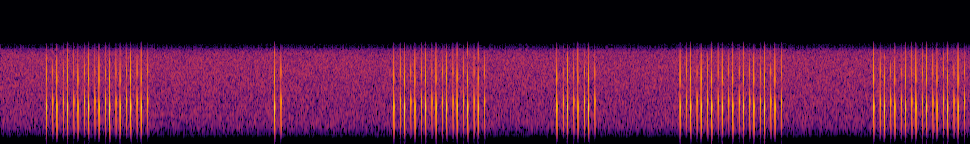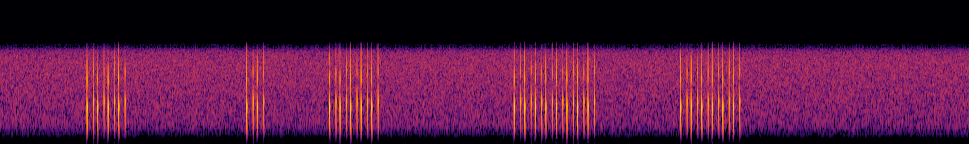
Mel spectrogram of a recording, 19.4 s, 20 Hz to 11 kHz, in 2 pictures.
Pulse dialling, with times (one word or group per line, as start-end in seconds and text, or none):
0.5-1.5 0
2.7-2.8 1
3.9-4.9 9
5.6-6.0 4
6.8-7.8 0
8.7-9.7 9
10.6-11.0 4
12.2-12.4 2
13.0-13.5 5
14.8-15.7 8
16.5-17.1 6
